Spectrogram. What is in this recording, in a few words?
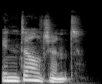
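"indulgent", British English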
